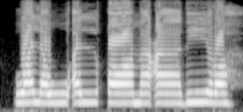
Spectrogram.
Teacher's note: قاف کی ادائیگی زبان کے جڑ اور تالو کے نرم حصے سے ہے. قاف حروف التفخیم میں سے ہے، تو ہمیں یہ حرف کو موٹی آواز میں ادا کرنا ہے، جو کہ اس پہ کھڑا زبر ہے، تو یہاں مد الف ہوا. · کلمت القا کی شروعات میں یہاں الف ہے اور یہ حمزۃ قطع ہے، تو ہم حمزہ کو ظاہر کریں گے. حمزہ کی ادائیگی حلق کے نیچے والے حصے سے ہے. یہاں حرف القاف ہے، قاف کی ادائیگی زبان کے جڑ اور تالو کے نرم حصے سے ہے.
